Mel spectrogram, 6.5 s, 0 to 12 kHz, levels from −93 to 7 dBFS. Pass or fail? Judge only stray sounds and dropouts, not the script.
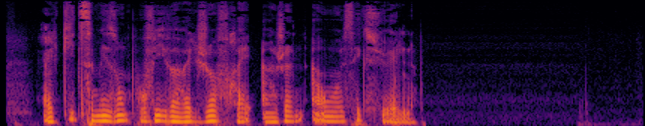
pass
